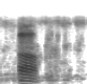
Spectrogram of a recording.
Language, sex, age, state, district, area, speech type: Assamese, male, 30-45, Assam, Goalpara, urban, conversation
